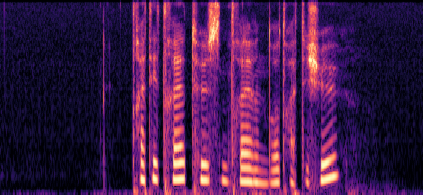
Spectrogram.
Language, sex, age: Norwegian, female, 23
